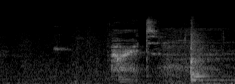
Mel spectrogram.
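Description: A man whispering softly under his breath, followed by two sharp clicks near the end.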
